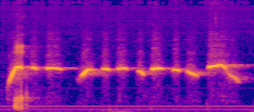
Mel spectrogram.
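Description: Someone whistles a short song tune, a steady pitched tone broken into quick repeated notes in a rhythmic pattern, with a faint low hum underneath and no talking.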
